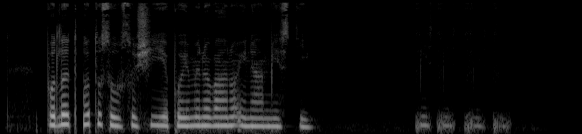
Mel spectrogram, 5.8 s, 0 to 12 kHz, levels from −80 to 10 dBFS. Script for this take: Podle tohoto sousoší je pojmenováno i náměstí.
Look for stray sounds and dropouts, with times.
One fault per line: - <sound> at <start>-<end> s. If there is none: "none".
- dropout at 0.8-0.8 s
- laugh at 4.1-5.1 s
